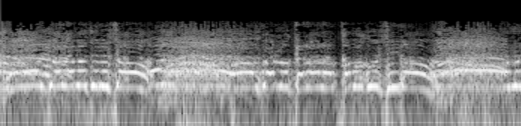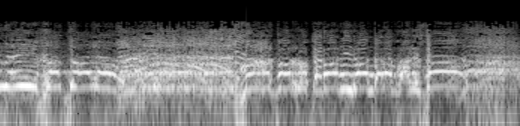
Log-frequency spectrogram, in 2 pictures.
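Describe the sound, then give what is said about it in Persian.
Dozens of demonstrators chant loudly and continuously at a Kabul protest marking the international day against political executions, organized by Afghanistan's National Solidarity Party. Massed voices overlap with shouted phrases. “این صدای ده ها تن از مظاهره کنندگانی بود که به خاطر تجلیل از روز بین المللی”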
